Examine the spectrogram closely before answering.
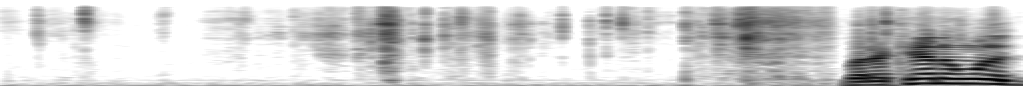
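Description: Plastic wrapping crinkles and tears as a pack is ripped open.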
